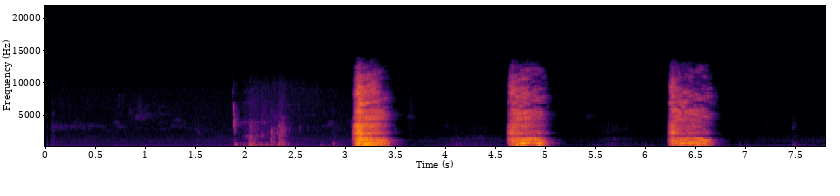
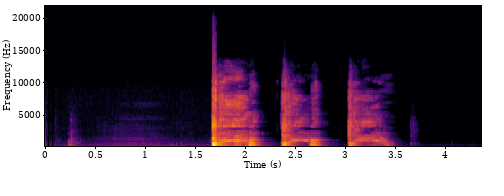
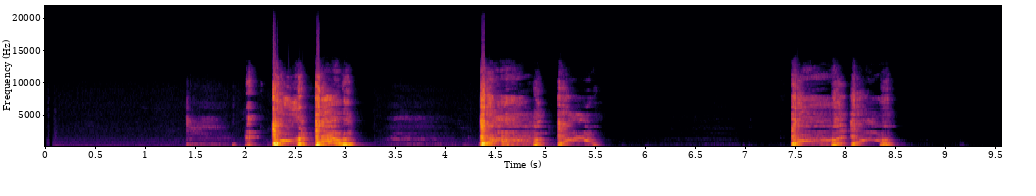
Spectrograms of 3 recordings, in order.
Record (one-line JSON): {"exhalation_length": "7.8 s", "exhalation_amplitude": 19893, "exhalation_signal_mean_std_ratio": 0.29, "cough_length": "4.4 s", "cough_amplitude": 32768, "cough_signal_mean_std_ratio": 0.25, "three_cough_length": "9.6 s", "three_cough_amplitude": 32768, "three_cough_signal_mean_std_ratio": 0.26, "survey_phase": "beta (2021-08-13 to 2022-03-07)", "age": "65+", "gender": "Male", "wearing_mask": "No", "symptom_cough_any": true, "symptom_sore_throat": true, "symptom_fatigue": true, "symptom_onset": "2 days", "smoker_status": "Ex-smoker", "respiratory_condition_asthma": false, "respiratory_condition_other": false, "recruitment_source": "Test and Trace", "submission_delay": "1 day", "covid_test_result": "Positive", "covid_test_method": "RT-qPCR", "covid_ct_value": 13.9, "covid_ct_gene": "ORF1ab gene"}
